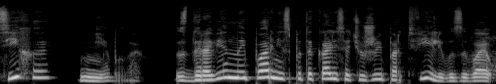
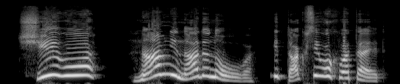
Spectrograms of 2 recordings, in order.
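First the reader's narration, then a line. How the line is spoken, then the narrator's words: Shouted out. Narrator (Russian): выкрикнул Максим с места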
